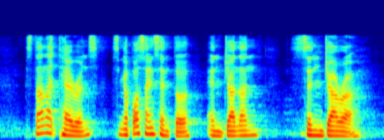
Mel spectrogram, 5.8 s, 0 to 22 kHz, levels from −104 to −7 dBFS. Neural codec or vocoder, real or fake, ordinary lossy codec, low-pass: none; real; none; none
